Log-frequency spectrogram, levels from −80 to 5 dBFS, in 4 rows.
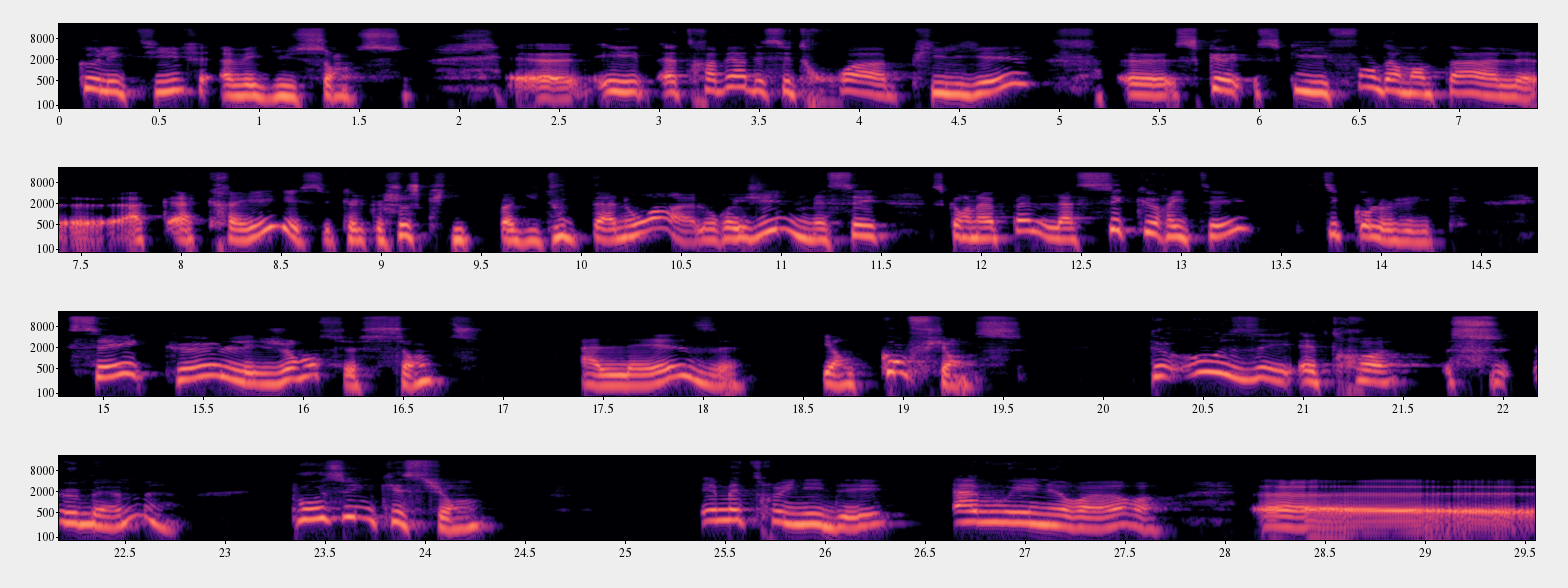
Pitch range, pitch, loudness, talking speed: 205-305 Hz, 245 Hz, -24 LUFS, 135 wpm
